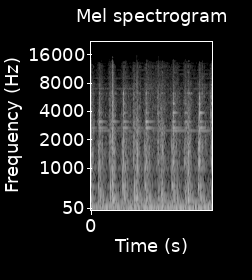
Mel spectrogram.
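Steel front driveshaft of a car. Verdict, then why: Loose. A steel front driveshaft on a used Jeep Grand Cherokee is struck repeatedly, giving about ten quick metallic knocks over a steady low rumble. The driveshaft is noisy, pointing to play or wear in it.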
